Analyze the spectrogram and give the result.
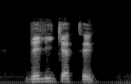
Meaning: "(ant.) to cocker, to fondle, to pamper"
- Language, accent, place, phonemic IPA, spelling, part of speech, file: French, France, Lyon, /de.li.ka.te/, délicater, verb, LL-Q150 (fra)-délicater.wav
